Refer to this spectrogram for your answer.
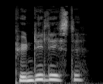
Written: PYNTELISTER

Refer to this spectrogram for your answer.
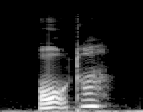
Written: ordret

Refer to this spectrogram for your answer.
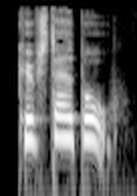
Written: købstadsbo

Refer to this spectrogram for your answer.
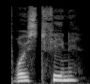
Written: brystfinne

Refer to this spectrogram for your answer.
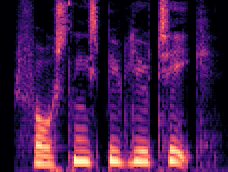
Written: forskningsbibliotek

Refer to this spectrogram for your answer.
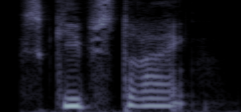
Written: SKIBSDRENG

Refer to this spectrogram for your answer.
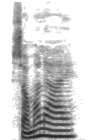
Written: sommerlege

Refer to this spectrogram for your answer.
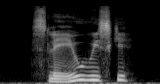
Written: slavewhisky

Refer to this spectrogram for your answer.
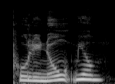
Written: polynomium

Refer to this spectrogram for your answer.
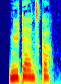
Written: nydansker

